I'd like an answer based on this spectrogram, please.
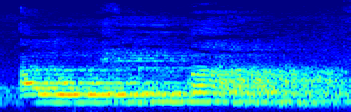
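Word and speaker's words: العلم: Allah, telah menjadikan dia al-ilma, ini jadi objeknya pada ilmu. Ja'ala itu fi'il, kata kerja, ya. Kalau al-ilma, kenapa tidak al-ilmi, tidak al-ilmu, gitu. Kenapa al-ilma? Karena jadi objek, maf'ulun bihi, harus fathah, gitu, ya.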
